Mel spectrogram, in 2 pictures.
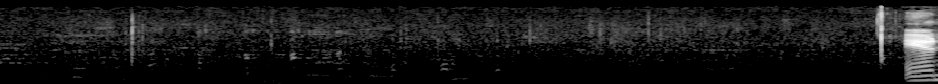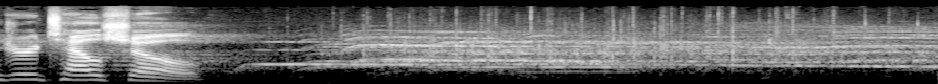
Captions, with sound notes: Andrew Telschow. (audience cheering)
